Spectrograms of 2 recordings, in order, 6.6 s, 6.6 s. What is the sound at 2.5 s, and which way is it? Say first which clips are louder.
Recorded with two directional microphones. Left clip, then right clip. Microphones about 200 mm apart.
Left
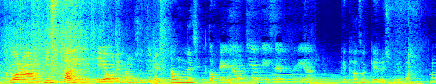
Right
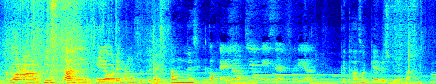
Speech: left 3 dB; 20° left (ahead or behind).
